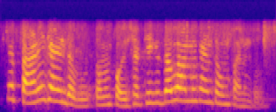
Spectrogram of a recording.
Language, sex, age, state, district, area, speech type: Odia, female, 60+, Odisha, Dhenkanal, rural, conversation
